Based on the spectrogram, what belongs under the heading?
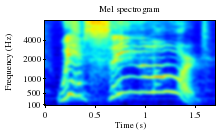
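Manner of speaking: high, loud, thrilled announcement; very excitedly. Acted. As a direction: burst out with joyful news. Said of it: "very excitedly".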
